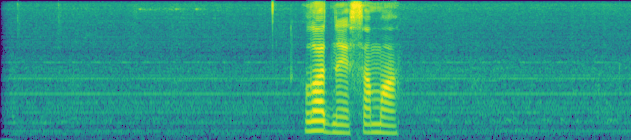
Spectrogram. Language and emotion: Russian, angry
